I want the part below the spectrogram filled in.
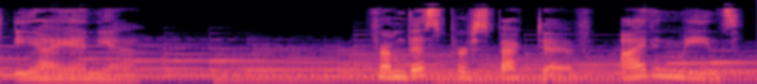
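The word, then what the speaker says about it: Eithne: Alternately, Edna is considered an anglicized form of I, an Irish and Scottish Gaelic girl's name, pronounced Eynya.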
